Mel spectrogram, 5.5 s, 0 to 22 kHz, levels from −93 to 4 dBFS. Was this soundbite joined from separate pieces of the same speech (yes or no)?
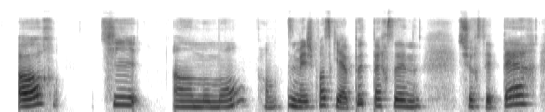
yes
